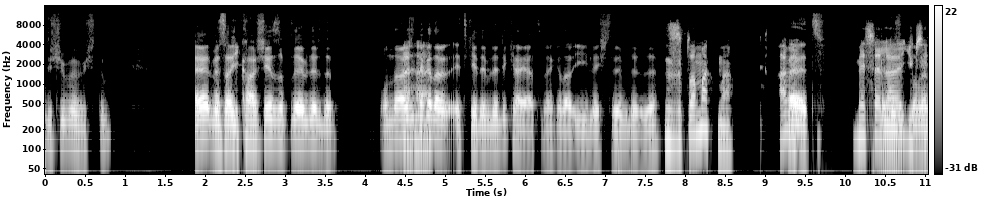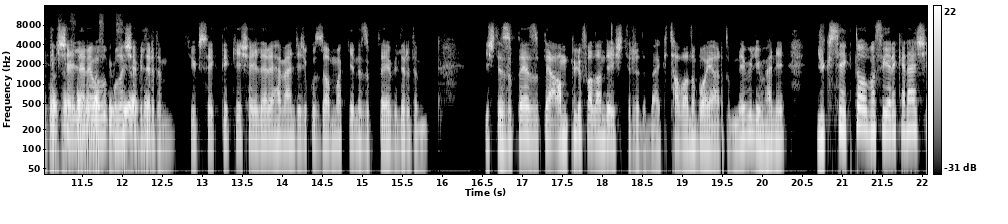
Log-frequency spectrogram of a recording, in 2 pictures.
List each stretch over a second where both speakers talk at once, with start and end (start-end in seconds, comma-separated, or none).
10.4-12.4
